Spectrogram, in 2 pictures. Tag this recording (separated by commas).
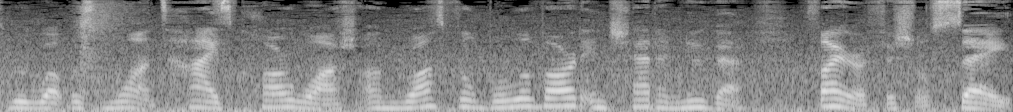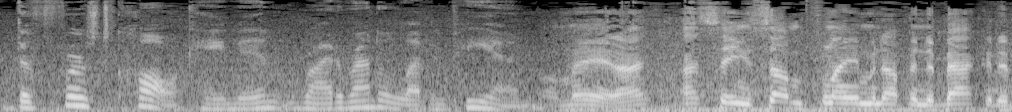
Speech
